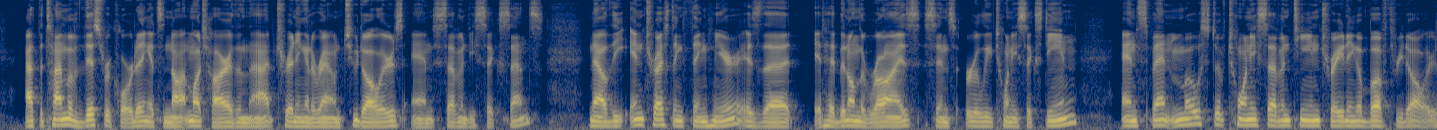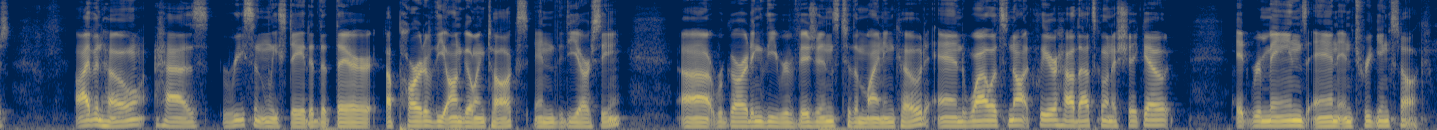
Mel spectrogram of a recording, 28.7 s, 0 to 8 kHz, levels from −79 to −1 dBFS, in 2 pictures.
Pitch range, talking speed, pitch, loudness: 95-115 Hz, 165 wpm, 105 Hz, -21 LUFS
